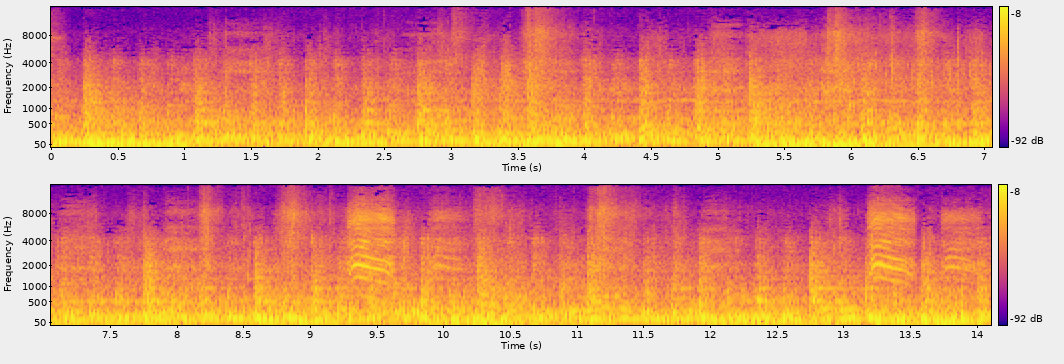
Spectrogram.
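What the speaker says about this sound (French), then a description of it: "Ah, corbeau." Crows caw repeatedly in the horror video game Dead by Daylight, harsh scattered calls rising over a low ambient rumble, some close and some farther off, with no talking.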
